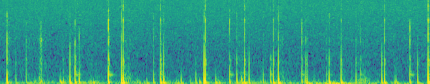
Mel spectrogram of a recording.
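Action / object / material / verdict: tap / metal mesh microphone capsule grilles / metal mesh / none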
